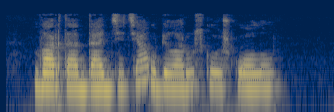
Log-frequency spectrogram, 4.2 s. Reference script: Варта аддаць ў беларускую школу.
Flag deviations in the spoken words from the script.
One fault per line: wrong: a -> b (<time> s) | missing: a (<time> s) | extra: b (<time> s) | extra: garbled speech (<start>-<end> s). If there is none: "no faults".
extra: дзіця (1.4 s)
